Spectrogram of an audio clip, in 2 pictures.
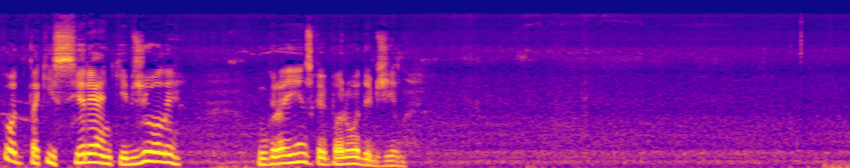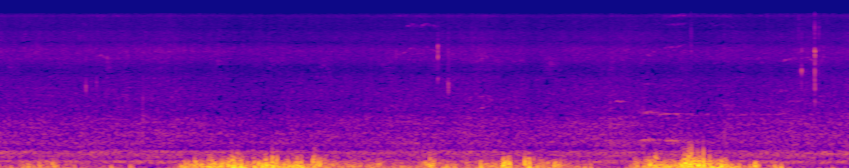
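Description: Bees buzz close by.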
